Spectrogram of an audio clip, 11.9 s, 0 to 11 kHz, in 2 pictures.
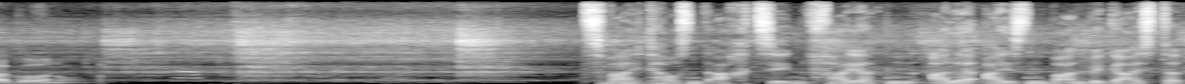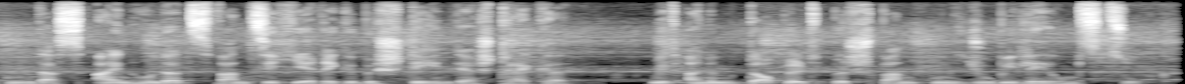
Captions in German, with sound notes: (Regelmäßiges Zischen) 2018 feierten alle Eisenbahnbegeisterten das 120-jährige Bestehen der Strecke. Mit einem doppelt bespannten Jubiläumszug.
